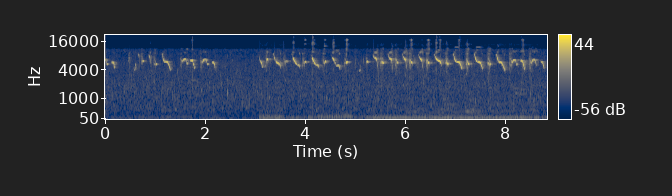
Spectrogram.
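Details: Crimson sunbird, locally called sepah raja, in full song: high, thin, slurred chirps in quick runs. A short burst, a pause of about half a second, then a long unbroken series. A low hum sits underneath.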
